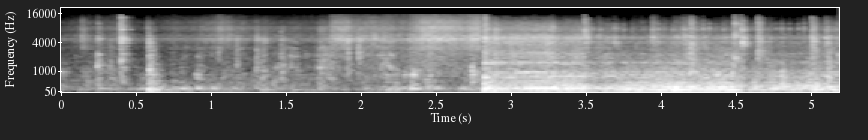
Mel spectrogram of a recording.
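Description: Inside the cabin of a rally Honda Civic with a 1.3-litre twin-carburettor engine: quiet at first with scattered clicks and knocks, then about three seconds in the engine comes in loudly and runs steadily under throttle.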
